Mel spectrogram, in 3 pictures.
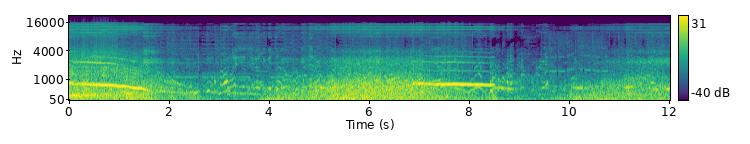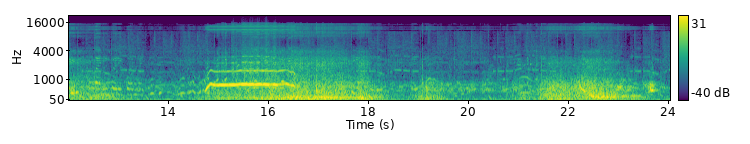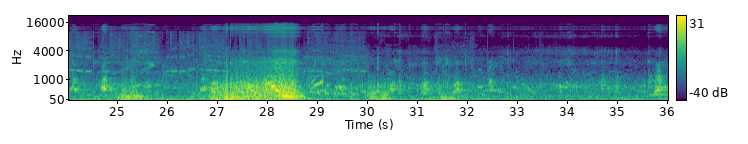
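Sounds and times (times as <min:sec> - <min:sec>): woman screaming: 0:00.0 - 0:01.6, 0:06.8 - 0:08.7, 0:14.7 - 0:16.6
wind on microphone: 0:00.0 - 0:13.6, 0:14.6 - 0:25.9, 0:26.5 - 0:33.4.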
